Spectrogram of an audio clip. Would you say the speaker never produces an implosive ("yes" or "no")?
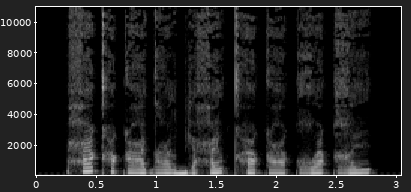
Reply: yes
